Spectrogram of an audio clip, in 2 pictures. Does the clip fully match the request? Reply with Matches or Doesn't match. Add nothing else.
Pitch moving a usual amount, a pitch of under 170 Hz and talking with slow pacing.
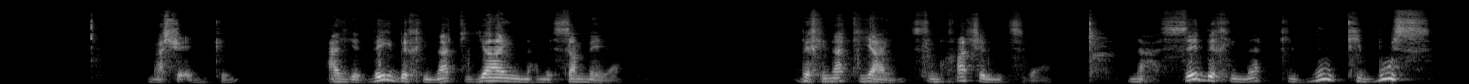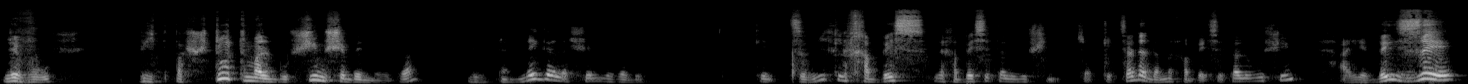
Doesn't match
